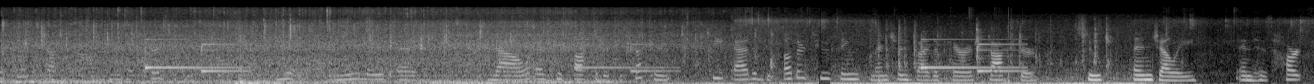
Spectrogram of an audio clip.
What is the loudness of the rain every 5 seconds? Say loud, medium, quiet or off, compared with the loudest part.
loud, medium, quiet.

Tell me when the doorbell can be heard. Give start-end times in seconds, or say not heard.
1.4-2.5, 6.0-6.8, 9.2-10.3.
